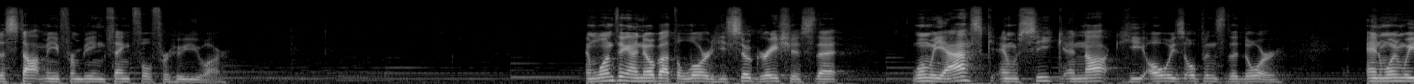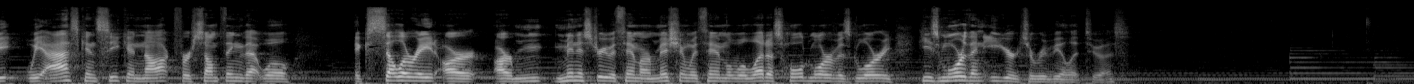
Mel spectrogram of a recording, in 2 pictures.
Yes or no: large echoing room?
yes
